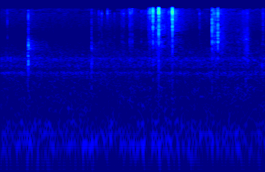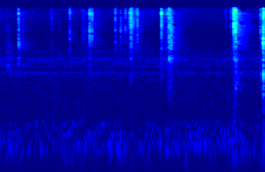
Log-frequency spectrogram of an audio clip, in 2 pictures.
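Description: A hand-held solid purple Isana Med bar soap decorated with gold studs is shaved into curls with a snap-off metal blade, revealing a cream-colored core. About fourteen quiet, crisp, bright scraping clicks sound at an uneven pace over a faint low hiss, each one dying away almost instantly.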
